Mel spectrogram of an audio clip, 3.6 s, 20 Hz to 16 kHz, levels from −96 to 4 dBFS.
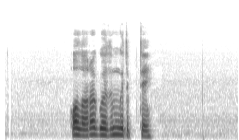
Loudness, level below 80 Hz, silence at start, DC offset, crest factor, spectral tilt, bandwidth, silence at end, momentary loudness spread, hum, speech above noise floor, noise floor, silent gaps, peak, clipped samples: -25 LUFS; -78 dBFS; 1.1 s; under 0.1%; 20 dB; -9 dB/octave; 7.2 kHz; 1.35 s; 14 LU; none; 43 dB; -67 dBFS; none; -8 dBFS; under 0.1%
